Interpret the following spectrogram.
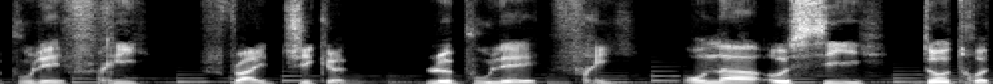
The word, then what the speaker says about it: poulet: Chicken, ça se dit tout simplement le poulet. Le poulet en français. Attention, ne dis pas le poulet, dit le poulet. C'est la voix grave, hein, poulet.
